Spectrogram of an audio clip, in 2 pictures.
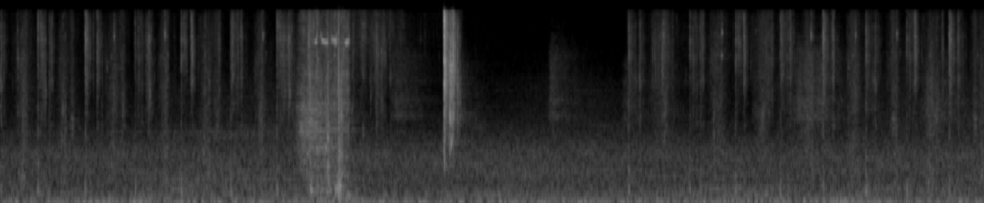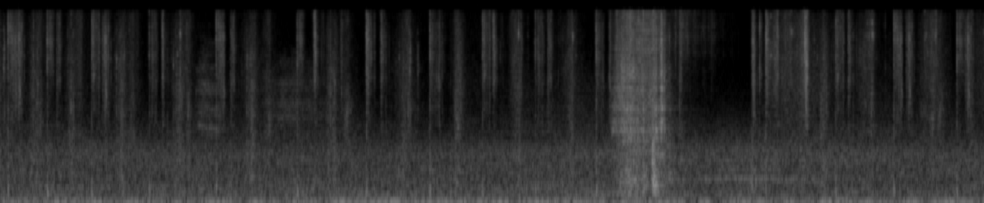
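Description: Footsteps tread steadily on a hard floor indoors.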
